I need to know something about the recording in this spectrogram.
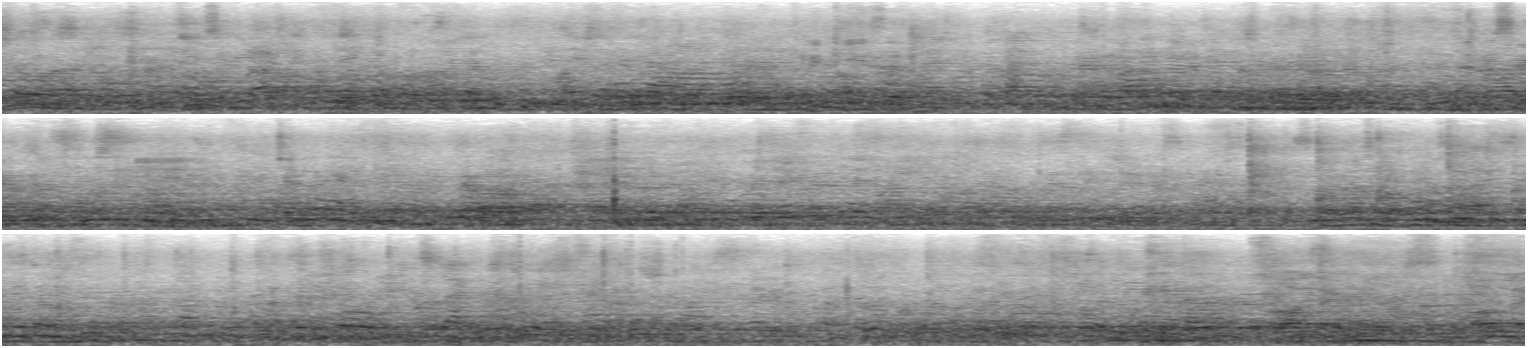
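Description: A man explains calmly, close by.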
